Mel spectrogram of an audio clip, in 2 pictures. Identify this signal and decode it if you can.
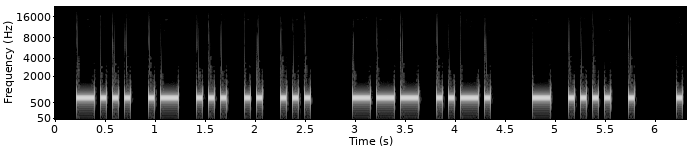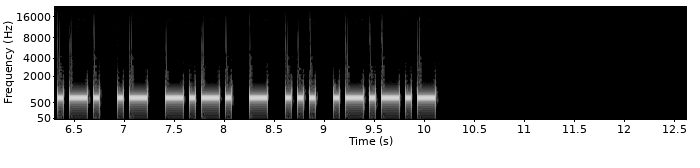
Morse code, heard as a keyed tone, about 20 wpm, 700 Hz. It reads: BASIS OF THE FACTS.
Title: Sentences with 5-Word Phrases - 20wpm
